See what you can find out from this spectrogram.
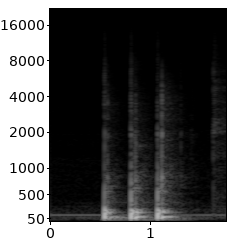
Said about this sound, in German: So hört es sich an, wenn Sie bei Ihrem direkten Nachbarn klopfen. Also jetzt nicht bei Ihnen zu Hause, aber wenn Sie Abgeordneter oder Abgeordnete im Bayerischen Landtag sind und im Plenarsaal sitzen.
